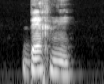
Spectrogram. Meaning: to trick, to fool, to take in, to run circles around, to hoodwink
- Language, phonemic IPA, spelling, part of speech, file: French, /bɛʁ.ne/, berner, verb, LL-Q150 (fra)-berner.wav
